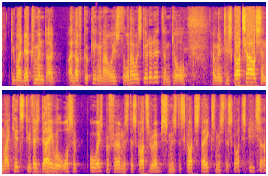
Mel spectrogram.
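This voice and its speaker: Fairly quick and fairly high-pitched, a man talks with a South African accent. His pitch varies in an ordinary way. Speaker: finance executive. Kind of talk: eulogy. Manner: halting, many fillers.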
